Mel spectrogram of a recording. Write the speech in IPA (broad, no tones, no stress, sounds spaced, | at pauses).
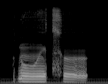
ɗ ũː e̯ t͡sʰ ɵː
